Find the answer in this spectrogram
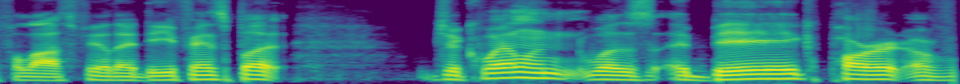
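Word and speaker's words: Jacquelin: Jaquelin, yeah. Jaquelin, like Key and Peele.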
